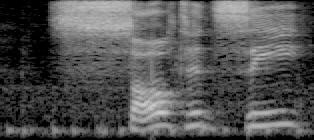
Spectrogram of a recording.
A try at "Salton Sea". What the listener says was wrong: Wait, what? It's not Salted Sea. It's Salton Sea. T-O-N. Salton Sea. No, not Salt and Sea. It's Salton. No, S-A-L-T-O-N. Salton Sea.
